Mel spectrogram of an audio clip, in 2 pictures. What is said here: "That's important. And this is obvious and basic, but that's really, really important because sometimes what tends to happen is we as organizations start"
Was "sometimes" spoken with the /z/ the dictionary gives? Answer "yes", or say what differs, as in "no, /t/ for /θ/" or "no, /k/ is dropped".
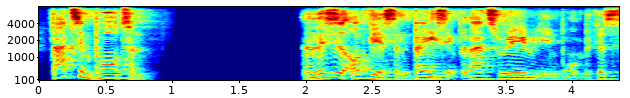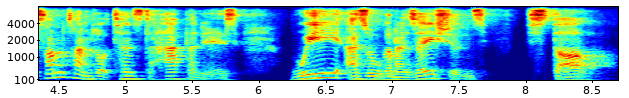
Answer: yes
